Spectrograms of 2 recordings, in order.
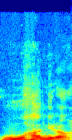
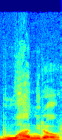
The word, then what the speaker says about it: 우한: 중국 발음은 우한이라고 합니다. 우리말로는 무한이라고 그러는데 무한에서 나왔어요.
